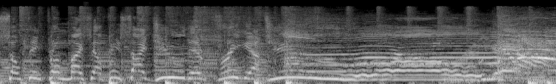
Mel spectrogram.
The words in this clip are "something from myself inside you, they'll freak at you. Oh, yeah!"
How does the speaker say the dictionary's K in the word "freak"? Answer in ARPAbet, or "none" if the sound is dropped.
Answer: none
